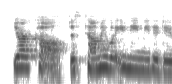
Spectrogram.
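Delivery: ordinary delivery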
